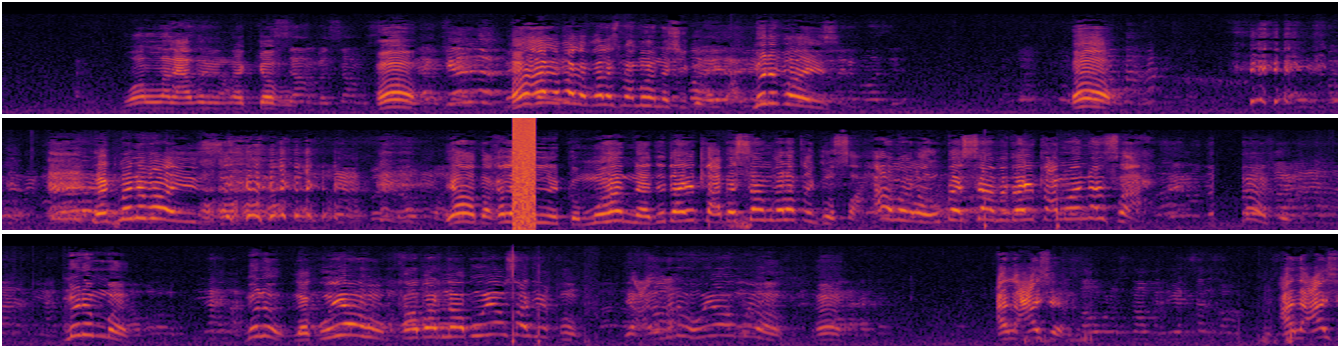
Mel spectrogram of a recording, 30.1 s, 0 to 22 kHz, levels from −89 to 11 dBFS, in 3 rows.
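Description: From 13.85 to 14.02 s, samples built from the wrong bytes turn the low bits into loud, harsh broadband noise: a dense waveform block and broadband spectrogram smear.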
